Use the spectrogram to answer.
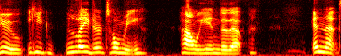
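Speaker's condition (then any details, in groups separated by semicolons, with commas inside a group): ALS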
